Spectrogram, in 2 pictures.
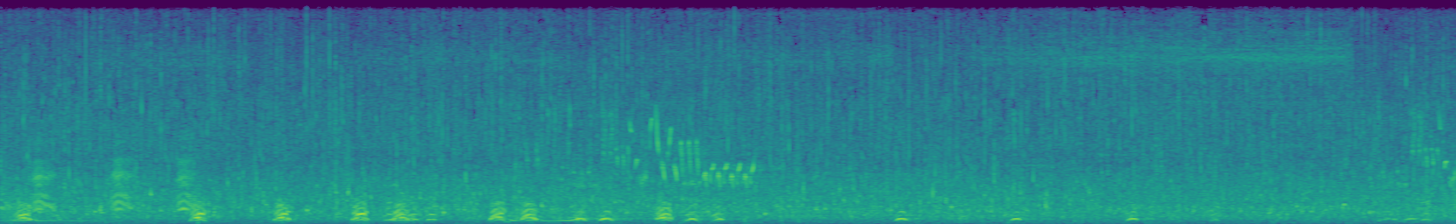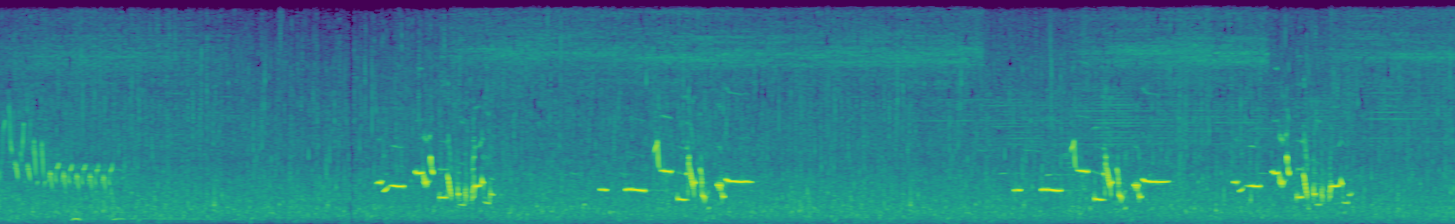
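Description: Birds chirping over the steady rush of running water. Lower repeated calls come in the first several seconds, short high trills follow, and loud clusters of sharp high chirps come in bursts through the second half.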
